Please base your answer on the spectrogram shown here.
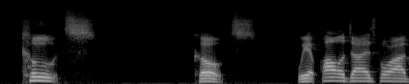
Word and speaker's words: Kuntz: The last name of the German soccer coach we interviewed earlier this week is pronounced Koontz.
